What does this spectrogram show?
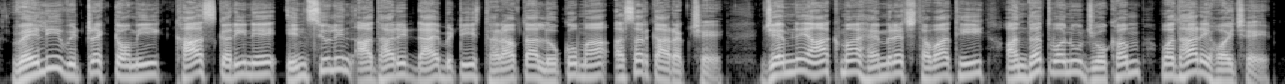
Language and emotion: Gujarati, neutral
